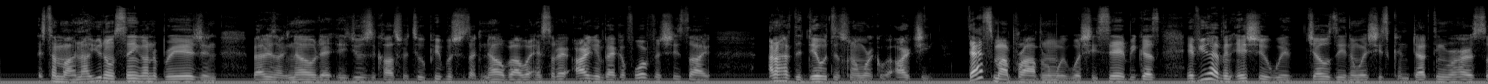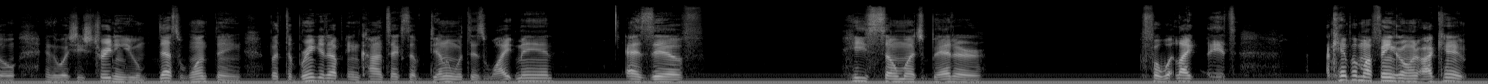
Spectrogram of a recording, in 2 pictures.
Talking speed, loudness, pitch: 220 wpm, -29 LUFS, 110 Hz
